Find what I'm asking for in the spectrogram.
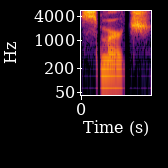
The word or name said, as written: smirch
